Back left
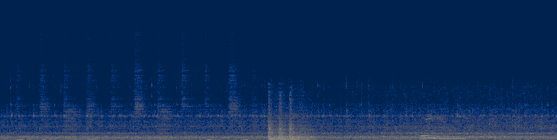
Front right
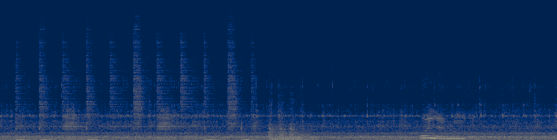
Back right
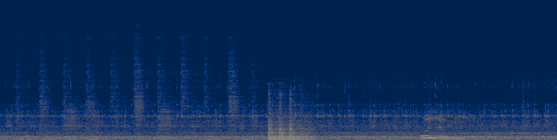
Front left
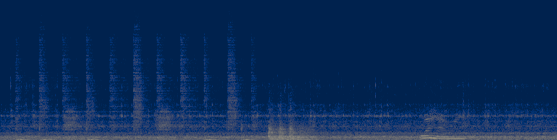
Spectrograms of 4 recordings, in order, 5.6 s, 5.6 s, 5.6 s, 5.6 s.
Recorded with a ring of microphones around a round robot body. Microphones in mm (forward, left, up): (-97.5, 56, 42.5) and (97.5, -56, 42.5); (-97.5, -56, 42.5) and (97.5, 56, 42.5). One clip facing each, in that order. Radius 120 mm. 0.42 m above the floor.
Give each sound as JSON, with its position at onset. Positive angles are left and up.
{"t": 0.1, "sound": "a snare drum", "azimuth_deg": -30, "distance_m": 3.0}
{"t": 2.7, "sound": "a gunshot", "azimuth_deg": 165, "distance_m": 0.7}
{"t": 4.2, "sound": "a child speaking", "azimuth_deg": -55, "distance_m": 0.7}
